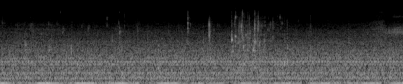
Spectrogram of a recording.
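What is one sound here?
Liquid pours from a plastic cup into a pot of water.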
